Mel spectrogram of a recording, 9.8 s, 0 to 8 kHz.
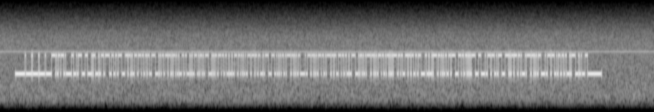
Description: RTTY (75 baud, 850 Hz shift), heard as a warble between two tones, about 1390 Hz centre, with radio static and a steady whistle near 2020 Hz. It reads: COMBATIO A LOS DUCADOS PARA CONSERVAR EL PODER DEL IMPERIO ROMANO GERMANICO.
